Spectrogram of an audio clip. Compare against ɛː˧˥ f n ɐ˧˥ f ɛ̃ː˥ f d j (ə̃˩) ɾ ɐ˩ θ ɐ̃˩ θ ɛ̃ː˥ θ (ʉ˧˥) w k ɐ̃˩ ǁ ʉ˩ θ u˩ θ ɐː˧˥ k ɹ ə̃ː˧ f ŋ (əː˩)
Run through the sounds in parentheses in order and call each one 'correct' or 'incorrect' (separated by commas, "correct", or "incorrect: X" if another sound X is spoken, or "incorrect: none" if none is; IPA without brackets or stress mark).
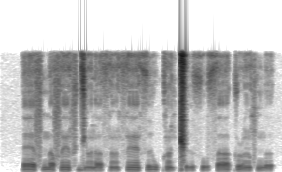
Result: incorrect: ɐ̃˩, correct, incorrect: ə˩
